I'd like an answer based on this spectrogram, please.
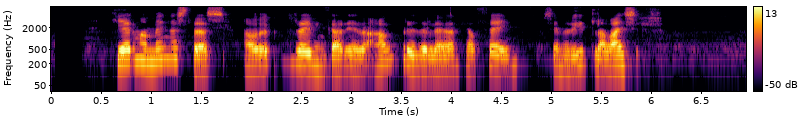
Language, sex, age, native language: Icelandic, female, 60-69, Icelandic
